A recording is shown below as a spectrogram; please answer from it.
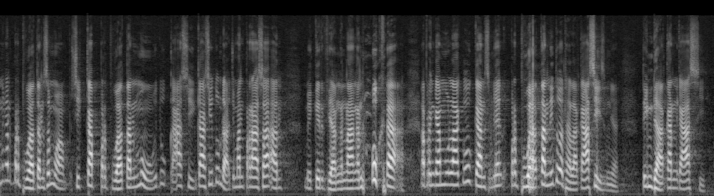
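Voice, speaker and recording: High-voiced pastor, animated preaching. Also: male voice. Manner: animated preaching, rising to emphatic peaks, mixing in Javanese words and chuckles. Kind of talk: sermon. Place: church sanctuary.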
